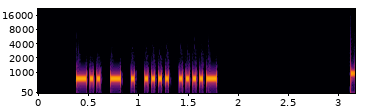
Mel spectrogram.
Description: Morse code, heard as a keyed tone, about 36 wpm, 700 Hz. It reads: DTEH4
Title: Five Challenging Letter-Number Combinations 35wpm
